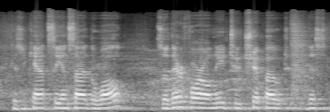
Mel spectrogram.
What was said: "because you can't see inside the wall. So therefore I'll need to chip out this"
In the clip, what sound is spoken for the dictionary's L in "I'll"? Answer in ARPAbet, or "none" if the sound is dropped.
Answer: L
